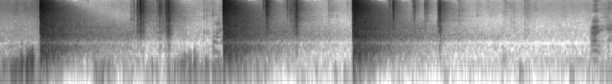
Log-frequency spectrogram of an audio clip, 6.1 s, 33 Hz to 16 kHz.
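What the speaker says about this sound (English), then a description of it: ".20 gauge versus whoopee cushion." Three loud 20 gauge shotgun blasts fired at a giant whoopee cushion, spaced about 1.5 seconds apart, each with a sharp crack and long decaying tail, followed by smaller clattering echoes.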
